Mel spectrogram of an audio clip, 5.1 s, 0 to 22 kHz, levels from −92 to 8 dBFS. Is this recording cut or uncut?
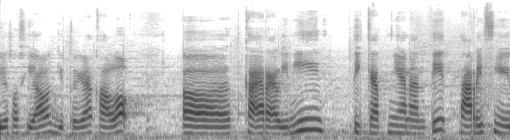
uncut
